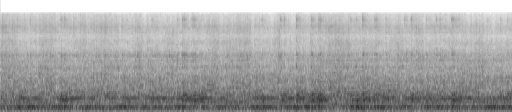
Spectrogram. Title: Jeep Wrangler making knocking noise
